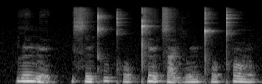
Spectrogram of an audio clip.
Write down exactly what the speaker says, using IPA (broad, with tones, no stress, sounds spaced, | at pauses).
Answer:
l ĩ˦ ŋ ẽ˨˩ | s ĩ˧ t̪ʰ u˥˧ kʰ o˨ p̚ t͡s ẽ˥˧ t͡s a˨˩ j l u˧ m t̪ʰ o˧ kʰ ɔ̃˥˧ m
